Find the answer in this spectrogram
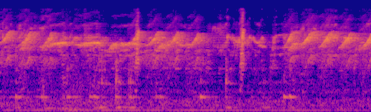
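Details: A red-headed Gouldian finch pair, caged and freshly paired for breeding in their third season together, courting: wavy, buzzy, high-pitched phrases rise and fall continuously over faint, regular low ticking.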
